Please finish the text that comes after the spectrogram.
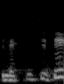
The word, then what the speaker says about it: electricity: So electricity, it represents S as in silly.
